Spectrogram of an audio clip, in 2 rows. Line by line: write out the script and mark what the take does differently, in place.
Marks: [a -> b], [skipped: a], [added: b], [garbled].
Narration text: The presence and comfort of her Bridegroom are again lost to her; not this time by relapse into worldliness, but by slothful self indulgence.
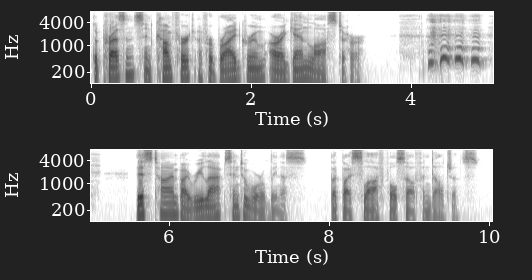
The presence and comfort of her Bridegroom are again lost to her; [skipped: not] this time by relapse into worldliness, but by slothful self indulgence.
